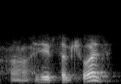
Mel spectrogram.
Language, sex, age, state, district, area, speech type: Kashmiri, male, 18-30, Jammu and Kashmir, Kupwara, rural, conversation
